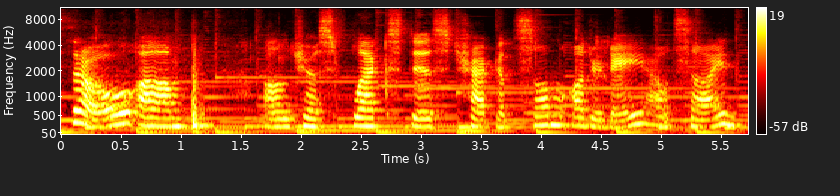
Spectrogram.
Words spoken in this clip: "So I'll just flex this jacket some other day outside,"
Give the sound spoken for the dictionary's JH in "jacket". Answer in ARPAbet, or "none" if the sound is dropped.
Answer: CH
